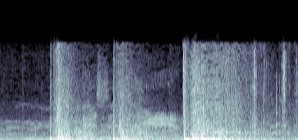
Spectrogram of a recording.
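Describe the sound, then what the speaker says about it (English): Heavy blasts from a pump action shotgun in Red Dead Online, a few loud booming shots spaced apart amid game noise. "And I'm using my pump action shotgun."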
